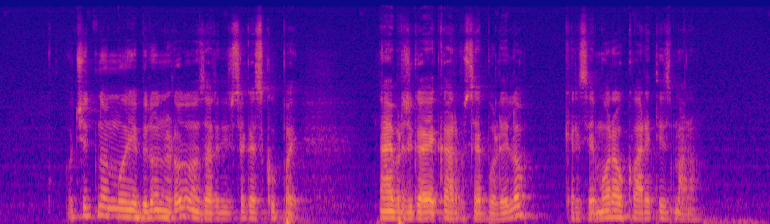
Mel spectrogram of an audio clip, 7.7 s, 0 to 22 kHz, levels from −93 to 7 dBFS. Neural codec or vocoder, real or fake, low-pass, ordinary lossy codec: vocoder, 44.1 kHz, 128 mel bands every 256 samples, BigVGAN v2; fake; 19.8 kHz; none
